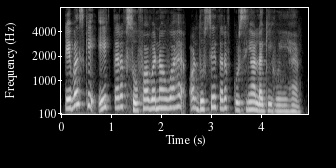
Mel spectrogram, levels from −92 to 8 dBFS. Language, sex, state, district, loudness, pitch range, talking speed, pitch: Hindi, female, Gujarat, Valsad, -16 LUFS, 200-270 Hz, 180 wpm, 245 Hz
